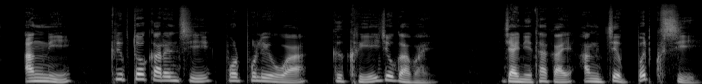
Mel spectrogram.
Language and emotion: Bodo, happy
